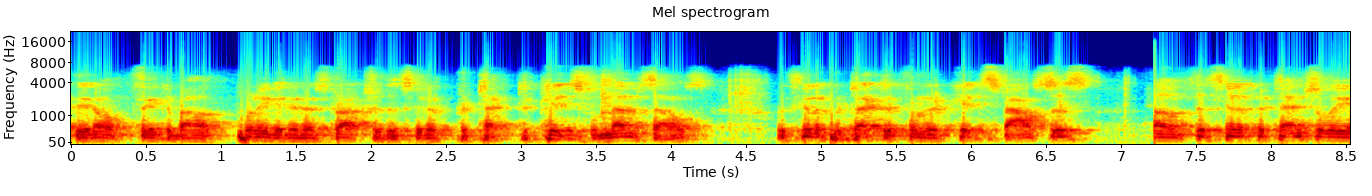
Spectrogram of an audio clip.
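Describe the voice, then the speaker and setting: A man speaking off the cuff as an expert panelist, explaining at length and often restarting his phrases. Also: low-pitched. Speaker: tax and wealth planning founder, panelist. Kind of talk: extemporaneous panel discussion. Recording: very echoey room, dull sound.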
